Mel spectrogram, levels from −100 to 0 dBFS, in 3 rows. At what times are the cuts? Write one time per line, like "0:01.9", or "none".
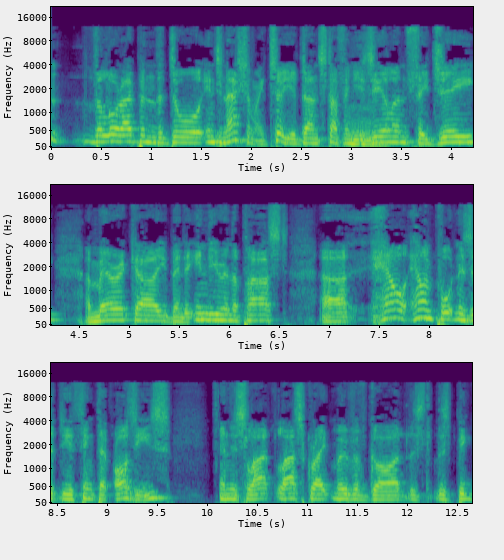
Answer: none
